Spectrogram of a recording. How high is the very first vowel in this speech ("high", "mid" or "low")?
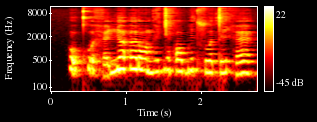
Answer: mid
